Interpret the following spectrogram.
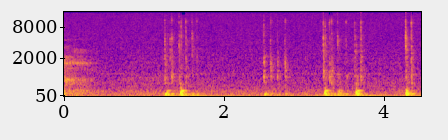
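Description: Faint typing on a computer keyboard: about seven quick keystrokes in short pairs, starting about a second in.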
